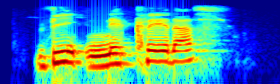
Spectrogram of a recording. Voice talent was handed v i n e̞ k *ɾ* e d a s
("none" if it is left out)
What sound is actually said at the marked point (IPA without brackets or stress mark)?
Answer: ɾ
